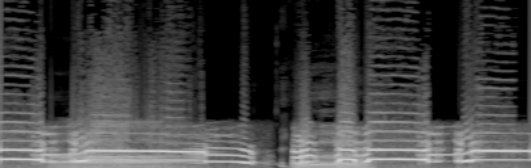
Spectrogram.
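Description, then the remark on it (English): A rooster crows loudly, one long strained cock-a-doodle-doo followed quickly by a second crow, with other hens or birds faintly audible underneath. “I don't think he's a hen, though, that guy. He might be in the hen house.”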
